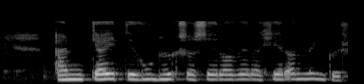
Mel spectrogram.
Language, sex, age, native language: Icelandic, male, 12, Icelandic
